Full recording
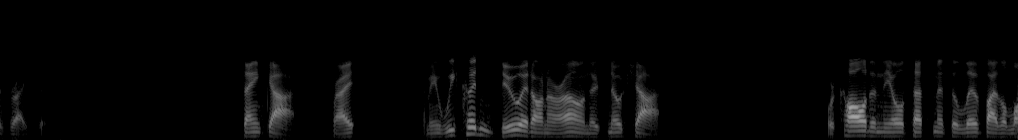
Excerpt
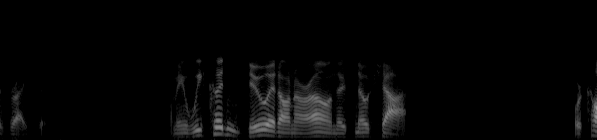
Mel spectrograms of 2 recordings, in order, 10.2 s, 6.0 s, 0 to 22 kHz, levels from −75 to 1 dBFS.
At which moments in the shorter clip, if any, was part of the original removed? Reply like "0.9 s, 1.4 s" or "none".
1.6 s

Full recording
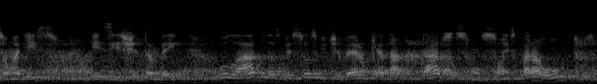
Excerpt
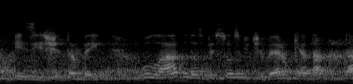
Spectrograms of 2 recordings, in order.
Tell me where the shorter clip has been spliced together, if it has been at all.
none

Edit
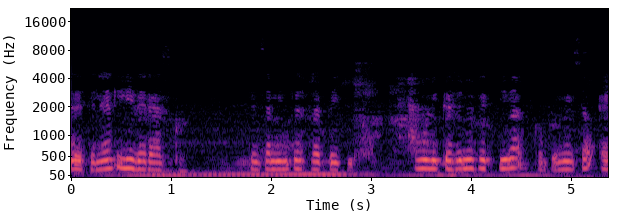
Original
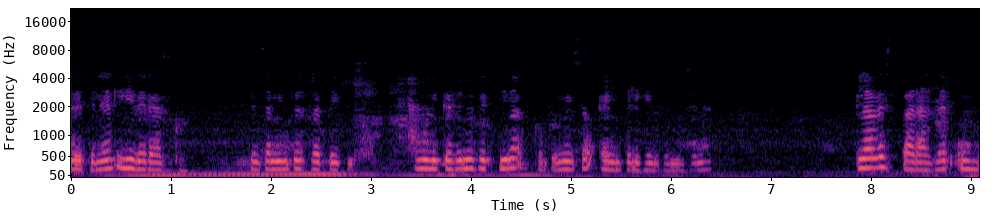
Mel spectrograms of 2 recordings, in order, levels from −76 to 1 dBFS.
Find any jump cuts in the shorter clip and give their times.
none

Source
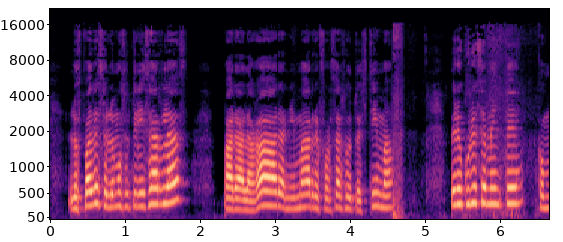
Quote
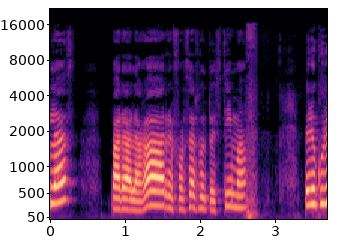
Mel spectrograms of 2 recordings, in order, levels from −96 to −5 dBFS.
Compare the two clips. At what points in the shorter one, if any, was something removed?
1.5 s

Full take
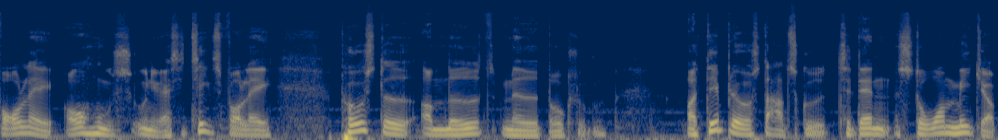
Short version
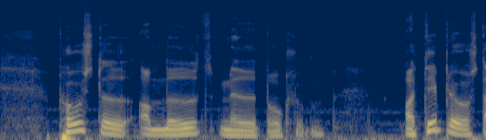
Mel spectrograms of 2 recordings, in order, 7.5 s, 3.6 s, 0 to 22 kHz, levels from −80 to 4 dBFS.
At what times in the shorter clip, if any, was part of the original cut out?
none

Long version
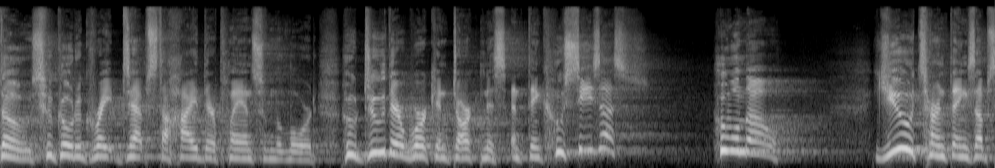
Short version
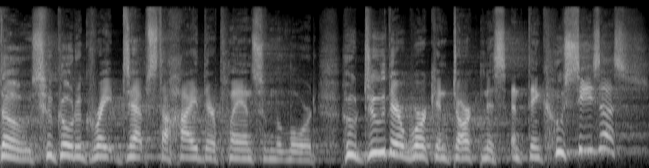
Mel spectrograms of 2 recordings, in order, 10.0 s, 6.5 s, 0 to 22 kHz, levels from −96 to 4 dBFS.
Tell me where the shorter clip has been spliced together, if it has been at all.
none

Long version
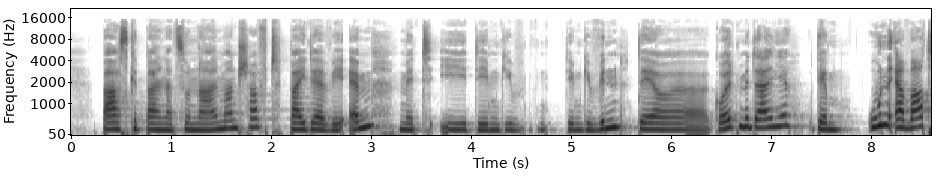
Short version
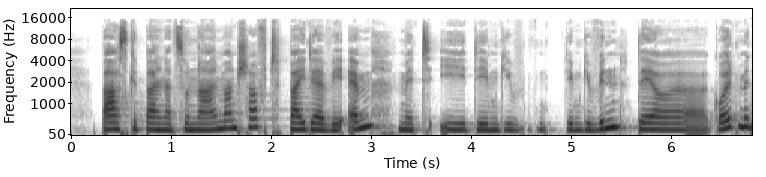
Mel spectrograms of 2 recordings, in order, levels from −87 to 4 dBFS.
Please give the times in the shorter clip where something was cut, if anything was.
none

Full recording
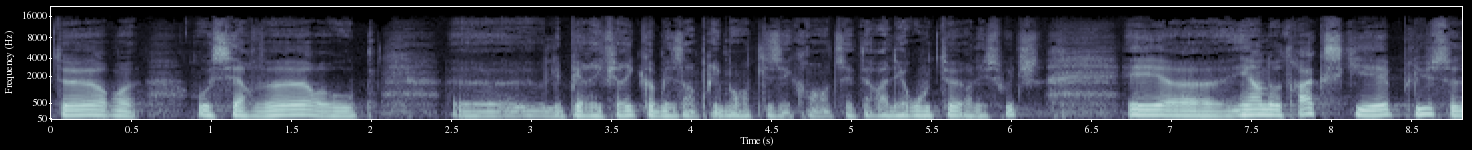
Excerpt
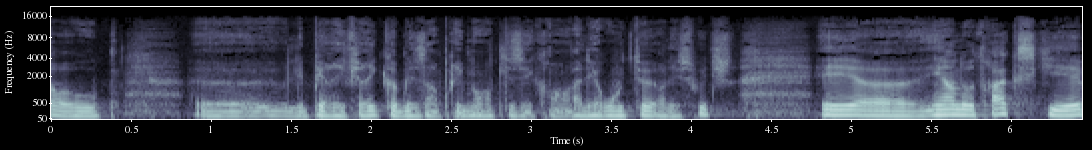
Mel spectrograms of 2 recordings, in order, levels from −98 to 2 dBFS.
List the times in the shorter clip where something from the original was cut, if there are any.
3.3 s

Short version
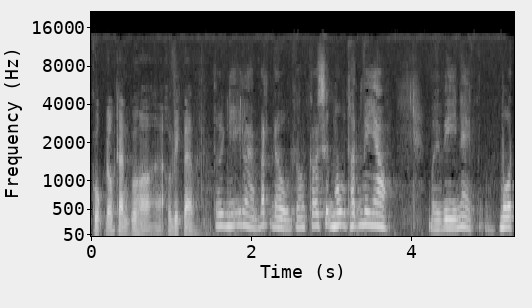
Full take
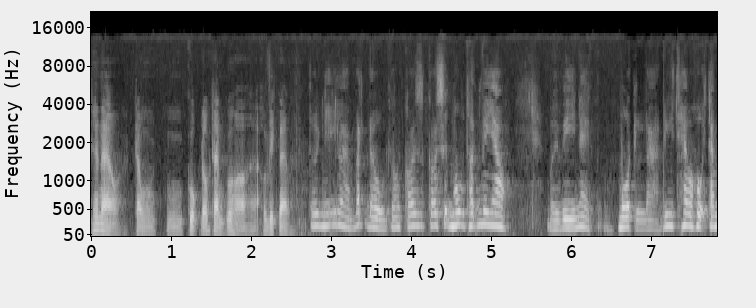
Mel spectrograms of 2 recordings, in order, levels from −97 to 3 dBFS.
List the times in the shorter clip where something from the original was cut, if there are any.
2.7 s

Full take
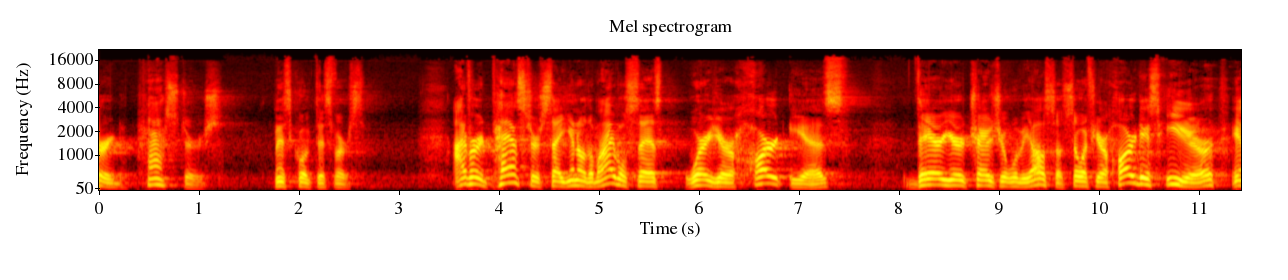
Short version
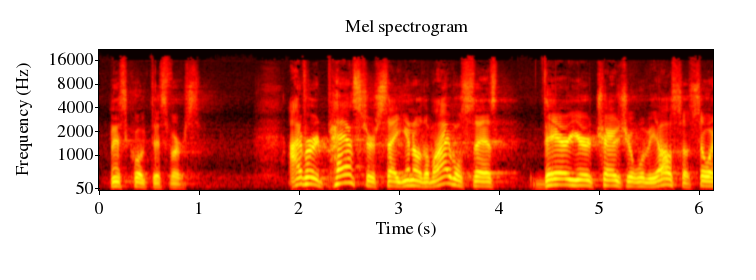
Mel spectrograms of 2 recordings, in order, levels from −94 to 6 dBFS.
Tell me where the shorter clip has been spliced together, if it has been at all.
4.2 s

